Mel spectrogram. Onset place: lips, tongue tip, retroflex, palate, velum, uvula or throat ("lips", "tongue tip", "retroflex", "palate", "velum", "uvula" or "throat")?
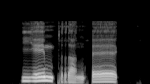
palate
